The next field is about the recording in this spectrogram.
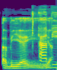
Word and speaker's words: Abyei: Abyei, zeg ik het goed? – Abyei.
